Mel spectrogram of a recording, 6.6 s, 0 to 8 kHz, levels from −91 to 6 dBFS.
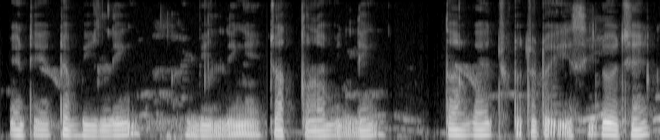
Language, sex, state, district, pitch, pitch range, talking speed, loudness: Bengali, male, West Bengal, North 24 Parganas, 115 Hz, 110-125 Hz, 155 wpm, -18 LUFS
